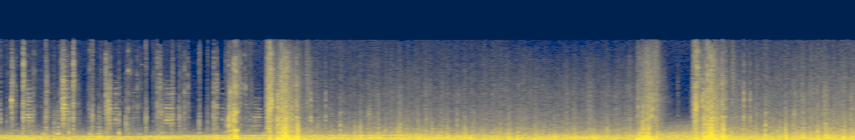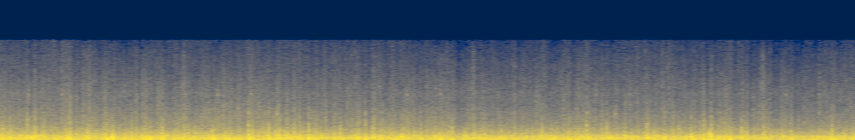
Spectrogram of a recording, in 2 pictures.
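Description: Wind rushes steadily past a glider in flight.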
